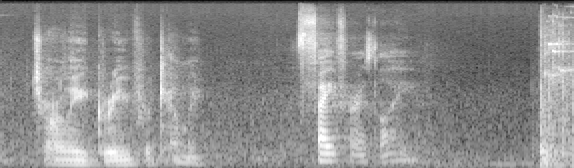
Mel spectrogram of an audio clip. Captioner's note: door bangs open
